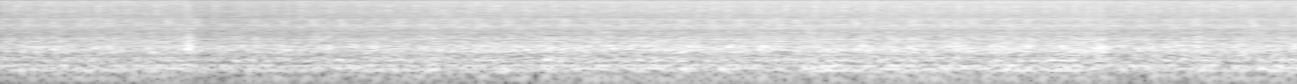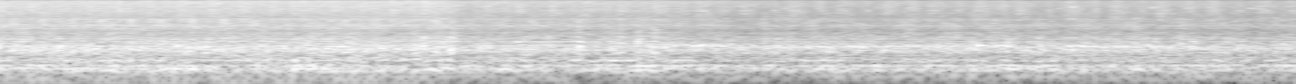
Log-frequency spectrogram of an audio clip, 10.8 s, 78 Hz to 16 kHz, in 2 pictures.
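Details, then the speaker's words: Cold engine that won't idle cold, held on the throttle at about 1600 rpm; rough, uneven knocking through the exhaust note, with 150 on the cylinder head and oil temperature not yet risen. "Even at 1600, it's knocking. Got 150 on the cylinder head. Oil temp has not moved."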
